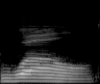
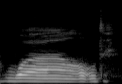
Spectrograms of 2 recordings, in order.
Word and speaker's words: world: world is also hard world yeah again this one because of um in british english we wouldn't pronounce the r instead we lengthen the uh world world like that so the r is dropped uh so try it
